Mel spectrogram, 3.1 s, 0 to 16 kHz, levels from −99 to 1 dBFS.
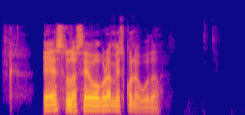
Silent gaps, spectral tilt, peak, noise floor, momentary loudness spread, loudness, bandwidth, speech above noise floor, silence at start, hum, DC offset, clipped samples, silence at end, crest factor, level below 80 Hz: none; -4.5 dB/octave; 0 dBFS; -73 dBFS; 13 LU; -18 LUFS; 8 kHz; 56 dB; 0.15 s; none; under 0.1%; under 0.1%; 1.1 s; 20 dB; -54 dBFS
